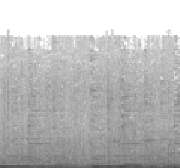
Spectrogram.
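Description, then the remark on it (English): Steady, dense rain patters continuously on an installation where moving buckets dump water onto amplified strings tuned to one chord. The patter is even, with a sustained low resonant hum ringing underneath the whole time. “I'm not sure if those are real strings, or but somehow they're amplified enough so that you can hear it over the rain.”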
